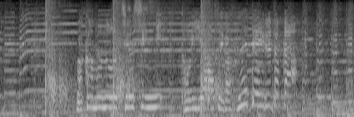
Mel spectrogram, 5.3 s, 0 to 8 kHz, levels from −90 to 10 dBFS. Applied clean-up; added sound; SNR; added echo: none; Gunshot, gunfire; 7 dB; reverberation time 1.6 s.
